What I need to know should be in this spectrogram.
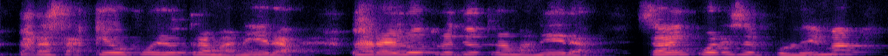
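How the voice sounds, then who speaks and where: A man from Colombia preaching a Sunday sermon, earnest and confessional, moving between soft asides and emphatic appeals. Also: very high voice, highs cut off.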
